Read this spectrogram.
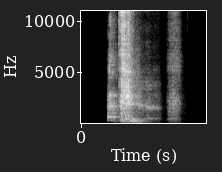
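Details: Sneezing: one loud sneeze with a sharp, explosive burst of air, then a brief, short, breathy sound.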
